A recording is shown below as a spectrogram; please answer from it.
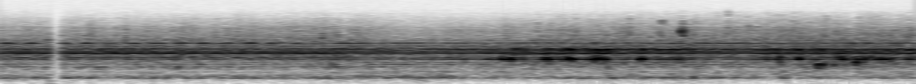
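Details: Food processor whipping fresh cream into butter: steady motor hum with wet sloshing and a light rattle as the cream thickens; running evenly without strain, normal.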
